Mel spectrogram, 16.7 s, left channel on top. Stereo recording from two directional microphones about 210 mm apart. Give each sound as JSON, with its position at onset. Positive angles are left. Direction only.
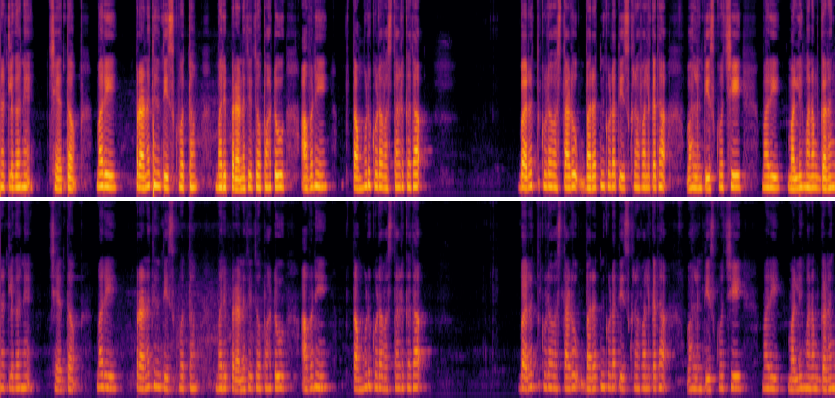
{"t": 0.0, "sound": "a woman's voice", "side_deg": 40}
{"t": 10.4, "sound": "a woman's voice", "side_deg": 40}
